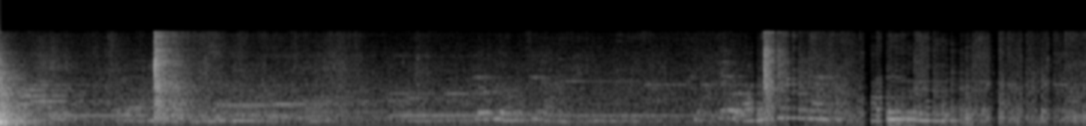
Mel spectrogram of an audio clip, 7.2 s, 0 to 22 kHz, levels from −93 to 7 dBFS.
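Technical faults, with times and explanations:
5.02 to 5.34 s and 5.76 to 7.03 s, repeated packet loss (robotic sound): the sound keeps breaking up, with 4 short holes in the first stretch and 17 in the second, the longest 55 ms. Each gap gets papered over by stretching the last bit of sound, hence the choppy, robotic feel. Nothing above 8 kHz fits a G.722 call path.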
